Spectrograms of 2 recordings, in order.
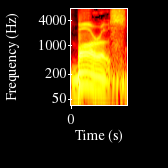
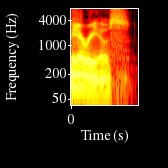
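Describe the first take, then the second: First: The name is said with two syllables. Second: The name is said with three syllables. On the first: The speaker calls it right. "The name's Barros" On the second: The speaker calls it wrong. "not Barrios"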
